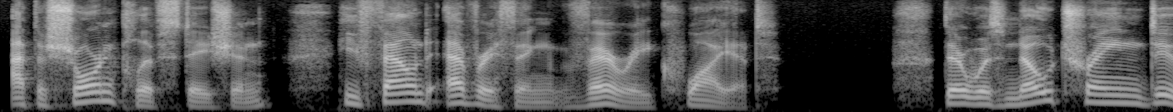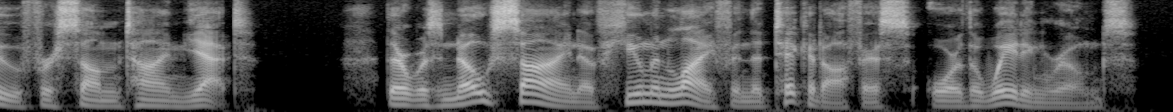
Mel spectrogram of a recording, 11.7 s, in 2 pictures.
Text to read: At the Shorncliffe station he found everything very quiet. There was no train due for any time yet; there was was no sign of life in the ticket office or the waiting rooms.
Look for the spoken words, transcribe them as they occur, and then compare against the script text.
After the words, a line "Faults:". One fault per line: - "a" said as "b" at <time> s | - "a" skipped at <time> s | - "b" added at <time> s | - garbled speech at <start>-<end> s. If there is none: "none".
At the Shorncliffe station he found everything very quiet. There was no train due for some time yet; there was no sign of human life in the ticket office or the waiting rooms.
Faults:
- "any" said as "some" at 6.2 s
- "was" skipped at 8.1 s
- "human" added at 9.0 s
